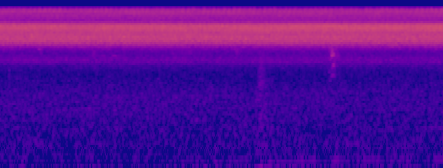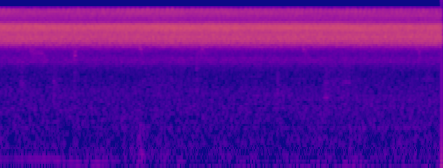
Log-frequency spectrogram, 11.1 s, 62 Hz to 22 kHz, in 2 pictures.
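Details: Cicadas droning in summer heat in a residential neighbourhood of Nisshin near Nagoya, Japan, at 1 PM in late July 2021: a steady piercing buzz with scattered faint clicks and distant low rumbles.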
